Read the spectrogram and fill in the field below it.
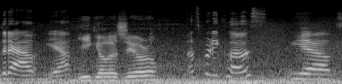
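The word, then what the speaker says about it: Yigal Azrouël: so here's the deal this is how you pronounce this name right here it's yigal azrael took me a long time to figure it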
